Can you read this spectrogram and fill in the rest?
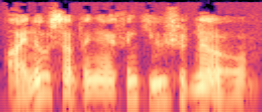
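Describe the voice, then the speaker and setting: An actor playing a cool, quick-witted, wry male detective with clipped delivery in a 1940s radio drama. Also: medium pitch, huge pitch swings, a bit bright, husky, full character voice. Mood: sly bluffing. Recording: dull 1940s radio recording.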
